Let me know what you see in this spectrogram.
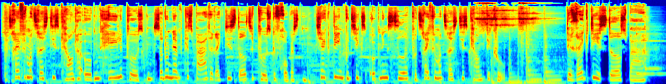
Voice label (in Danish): Aabningstider Radio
